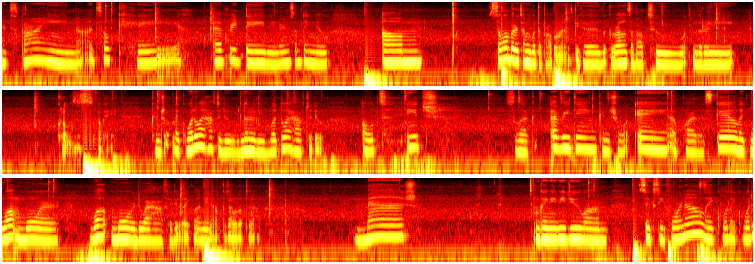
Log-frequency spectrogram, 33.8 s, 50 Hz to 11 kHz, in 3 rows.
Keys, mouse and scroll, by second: 1.6-2.3 drag, 2.3-3.1 scroll up 3, 2.3 middle click, 3.1-4.4 scroll down 3, 3.2 middle click, 4.7-5.6 scroll down 4, 5.6-7.6 scroll up 3, 7.6 h, 8.2-8.7 scroll up 6, 8.7-9.8 middle drag, 9.8-10.4 scroll down 8, 10.8 middle click, 11.7-12.3 scroll down 6, 12.3 middle click, 12.9-13.3 ctrl+scroll up 1, 13.3 ctrl+s, 14.3 click, 15.7 click, 17.5 alt+h, 19.0 click, 20.7 ctrl+a, 23.2 click, 23.5 click, 24.9-26.1 scroll up 4, 26.1 middle click, 26.5-27.2 scroll up 1, 27.2 middle click, 28.1-29.3 scroll down 4, 29.3-29.8 scroll down 16, 29.8-30.4 scroll up 9, 30.4-31.4 scroll up 13, 31.4-33.7 drag.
